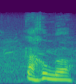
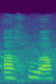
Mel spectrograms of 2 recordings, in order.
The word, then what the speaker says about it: homard: Arouma. Arouma. Ah ben voilà. Pluriel des roumards. Là, c'est un terme d'origine scandinave, Umar, et en plus avec un H tellement aspiré qu'il en devient un R.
